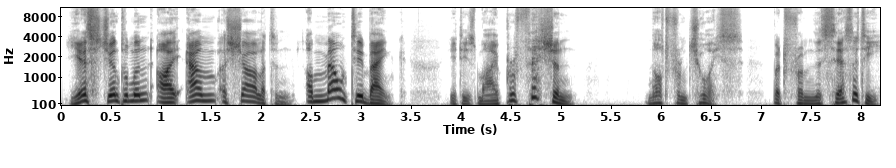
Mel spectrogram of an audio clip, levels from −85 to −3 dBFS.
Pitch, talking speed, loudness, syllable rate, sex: 145 Hz, 125 wpm, -21 LUFS, 4.7 syllables/s, male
